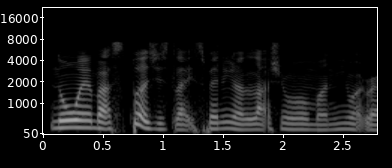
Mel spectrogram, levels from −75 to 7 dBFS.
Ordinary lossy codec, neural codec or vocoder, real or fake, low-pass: MP3, 64 kbps; none; real; 7.2 kHz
